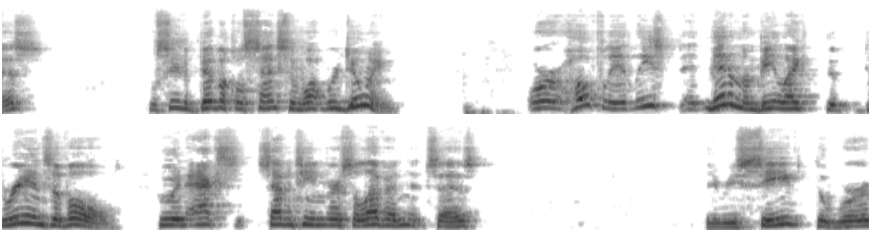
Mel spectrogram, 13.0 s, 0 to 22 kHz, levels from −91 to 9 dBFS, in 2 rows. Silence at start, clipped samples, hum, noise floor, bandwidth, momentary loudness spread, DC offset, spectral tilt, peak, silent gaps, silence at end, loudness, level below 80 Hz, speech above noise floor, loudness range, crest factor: 0 s; under 0.1%; none; -89 dBFS; 15 kHz; 11 LU; under 0.1%; -5 dB/octave; -6 dBFS; 3.01-3.23 s, 7.42-7.51 s, 10.24-10.28 s; 0 s; -21 LUFS; -70 dBFS; 69 dB; 4 LU; 16 dB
